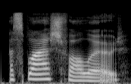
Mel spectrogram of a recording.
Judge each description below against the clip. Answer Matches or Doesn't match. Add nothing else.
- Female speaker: Matches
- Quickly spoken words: Doesn't match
